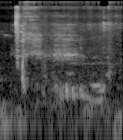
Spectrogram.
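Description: Pigeons kept as race birds and breeders coo in a loft, a short soft low cooing call close by with faint rustling, no talk.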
